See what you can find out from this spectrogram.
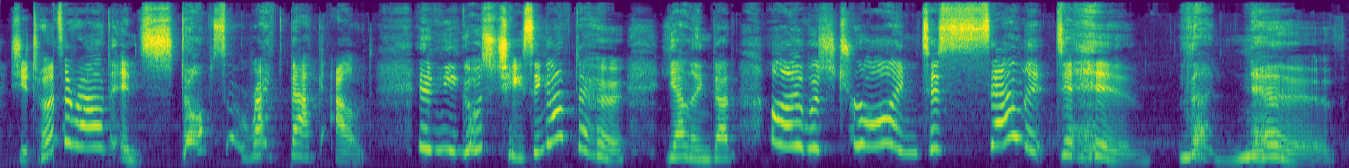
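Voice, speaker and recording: A woman's voice: high-pitched, a bit bright, pitched above the performer's own voice, exaggerated voice. A woman voicing a refined, gossipy young female unicorn from a cartoon, talking in a wordy, theatrical, indignant way. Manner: dramatic, prim, indignant, wordy. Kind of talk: cartoon fan-fiction character reading.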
